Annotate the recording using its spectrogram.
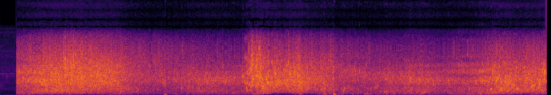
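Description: Ocean surf washing ashore: a steady rush of waves that starts suddenly just after the start, with a wave swelling louder about four seconds in.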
